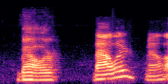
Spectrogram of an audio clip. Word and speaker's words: Balor: Is it Baylor? Balor.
